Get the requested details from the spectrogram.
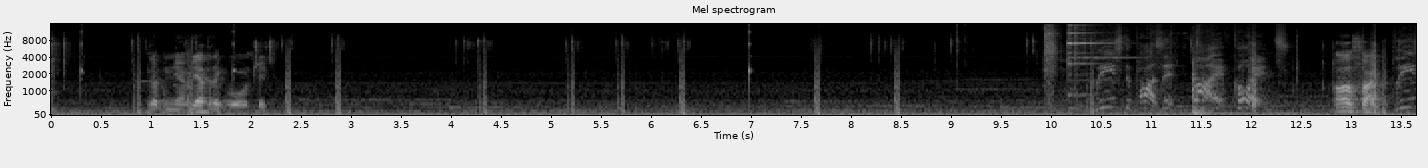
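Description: A teenage boy talks into a headset microphone.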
